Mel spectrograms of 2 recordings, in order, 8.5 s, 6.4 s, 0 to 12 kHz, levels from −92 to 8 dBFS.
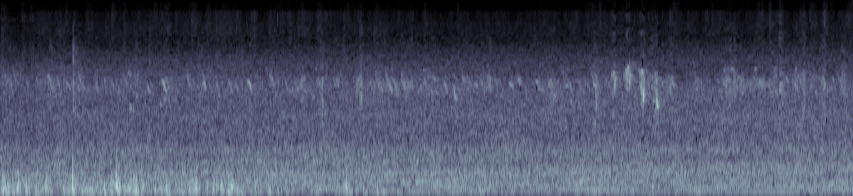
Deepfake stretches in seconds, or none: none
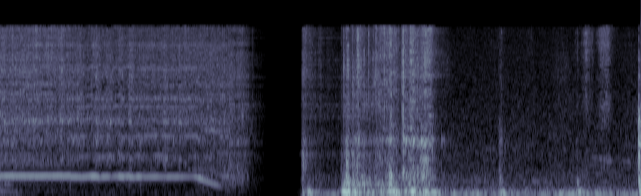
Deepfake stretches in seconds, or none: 2.3-3.8 (codec, HILCodec)

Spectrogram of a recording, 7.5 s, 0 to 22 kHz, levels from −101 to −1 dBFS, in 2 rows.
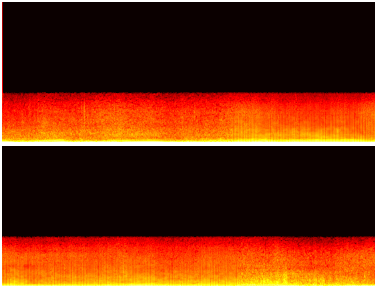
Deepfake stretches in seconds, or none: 2.3-6.1 (vocoder, Vocos)

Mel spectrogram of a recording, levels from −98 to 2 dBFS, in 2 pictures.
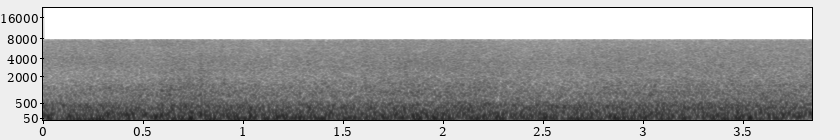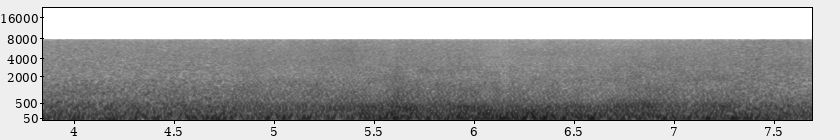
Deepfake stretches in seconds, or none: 4.8-7.3 (codec, ZipCodec)

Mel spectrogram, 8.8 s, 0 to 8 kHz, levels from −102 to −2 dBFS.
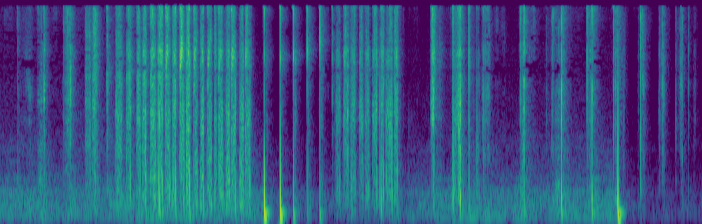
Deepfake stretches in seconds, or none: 5.5-6.0 (codec, DAC)

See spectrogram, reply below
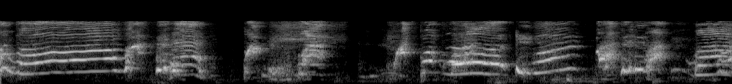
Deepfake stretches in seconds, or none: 0.0-1.8 (codec, DAC); 4.9-5.6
